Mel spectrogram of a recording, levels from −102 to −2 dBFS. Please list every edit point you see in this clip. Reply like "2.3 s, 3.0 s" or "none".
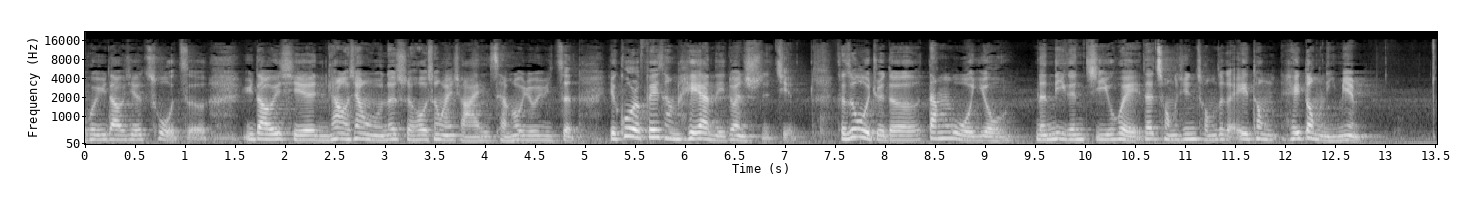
none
